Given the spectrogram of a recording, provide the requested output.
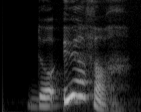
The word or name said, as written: daarover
